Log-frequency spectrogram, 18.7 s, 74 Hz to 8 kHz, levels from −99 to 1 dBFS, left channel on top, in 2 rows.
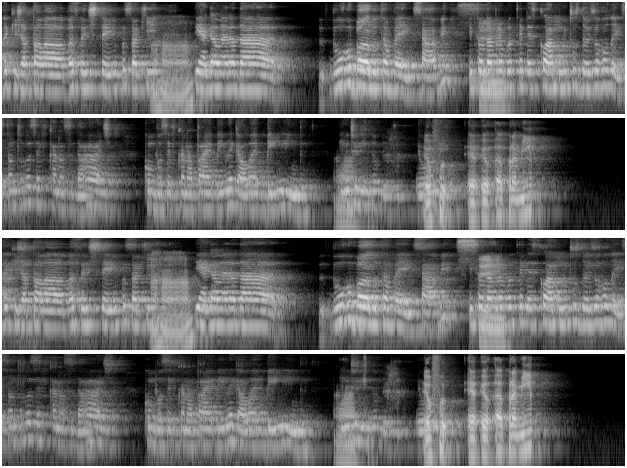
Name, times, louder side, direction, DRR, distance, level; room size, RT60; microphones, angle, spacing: voice 1, 0.0-2.4 2.9-4.2 4.8-6.7 7.0-11.0 11.5-14.0 14.4-15.2 15.6-16.0, left 2 dB, 70° left, 2 dB, 3.7 m, -25 dB
voice 2, 2.2-2.9 6.9-7.6 14.4-14.7 15.7-16.0 16.3-17.3, right 3 dB, 45° right, 8 dB, 1.2 m, -26 dB
23.0 x 20.0 x 8.9 m, 0.89 s
head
